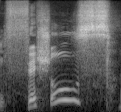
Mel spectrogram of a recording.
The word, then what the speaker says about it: Fischels: F-I-S-C-H-E-L-S. So I think I had it right. – Yeah, Fischels. Yeah, it's got to be right. It's like two of Boy Meets World star Danielle.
